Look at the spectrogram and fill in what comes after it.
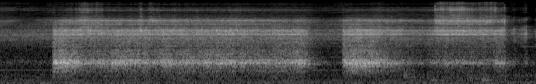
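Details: Dental surgery on tooth 13 with a crown-root fracture: periotome extraction, then OneGuide-guided immediate implant placement with a dual zone graft. Heard are high-pitched whirring bursts of a few seconds, starting and stopping, from a surgical drill or suction.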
